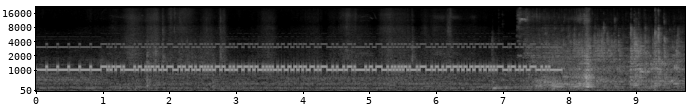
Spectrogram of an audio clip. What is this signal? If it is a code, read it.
RTTY (45.45 baud, 170 Hz shift), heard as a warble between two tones, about 1110 Hz centre, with the noise of a restroom. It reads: WSPOLPRACA CYWILNO-WOJSKOWA I ROZWOJ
